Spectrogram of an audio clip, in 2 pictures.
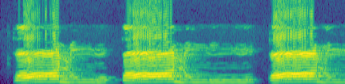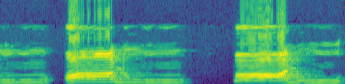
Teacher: قالو قاف کو بھی منہ بھر کر ادا کرنا ہے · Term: موٹے حرف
